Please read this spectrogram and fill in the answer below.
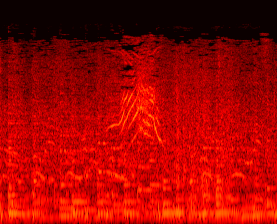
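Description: Background music with a cat meowing over it, and a sharp, high cry about two seconds in.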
